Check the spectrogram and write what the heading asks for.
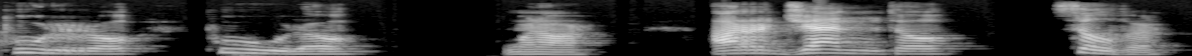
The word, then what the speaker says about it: argento: Argento, silver, right? Open E in the middle. Notice the N. Argento, closed O.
